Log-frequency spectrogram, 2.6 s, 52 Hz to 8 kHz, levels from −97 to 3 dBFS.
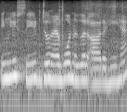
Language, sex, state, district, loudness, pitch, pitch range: Hindi, female, Haryana, Jhajjar, -12 LUFS, 225 Hz, 215-240 Hz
